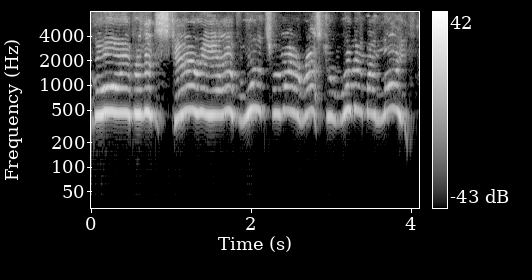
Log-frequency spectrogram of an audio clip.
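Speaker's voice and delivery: very high, loud whiny mock voice; mocking a thief. Mocking the shoplifter's excuses, shrill whiny impression. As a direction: whine it like a pathetic crook. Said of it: "He's like".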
